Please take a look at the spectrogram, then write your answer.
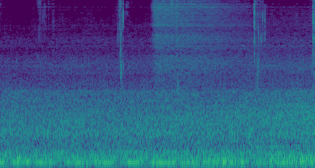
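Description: An Amtrak bus air brake lets out a broad, steady hiss over a low idling engine rumble, with a few brief sharper bursts of air near the end, at a bus stop in Albany, Oregon.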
